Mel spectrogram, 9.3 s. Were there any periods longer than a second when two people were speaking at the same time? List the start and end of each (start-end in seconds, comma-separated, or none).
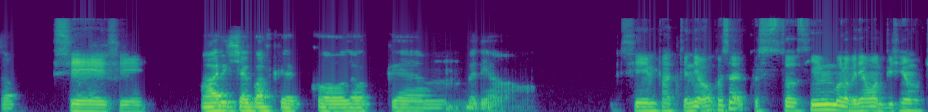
none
